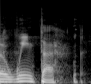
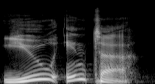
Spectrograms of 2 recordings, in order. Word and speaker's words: Uinta: You both are wrong. It is actually Uinta. – Uinta, just like it's spelled? Uinta. – Yeah, that's why it has a big U there.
